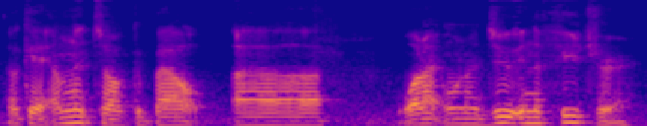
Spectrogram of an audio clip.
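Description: This vlogger, a Japanese man in his twenties with a Japanese accent, sounds animated despite being groggy from just waking up. His voice is on the low side, at a moderate pace, and slight background noise can be heard. He chats casually to the desk camera in his small bedroom, self-deprecating and restarting phrases.

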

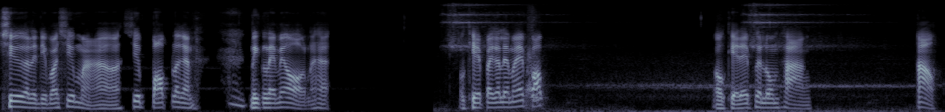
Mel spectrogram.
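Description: A man's voice: medium pitch, sharp tone. A man hosting a let's play of a horror game, reacting chattily and reading the in-game text aloud. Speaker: gaming channel host.

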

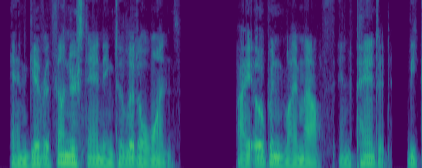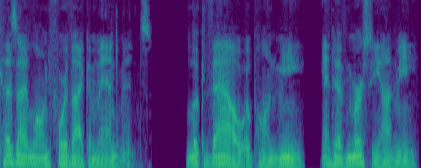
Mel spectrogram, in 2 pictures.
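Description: A man reading the Psalms aloud in a measured, solemn, verse-by-verse delivery. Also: fairly low pitch, a little mellow, no echo. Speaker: scripture reader.

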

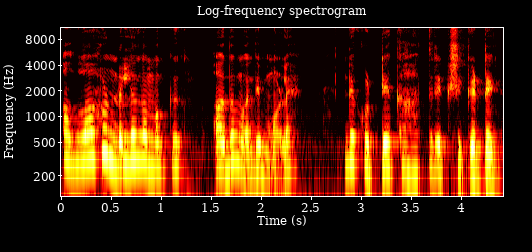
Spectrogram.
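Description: A woman voicing a grieving, devout older mother who speaks softly and pleads through tears. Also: brisk, husky. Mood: praying. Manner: pleading, high and soft, tearful tone.

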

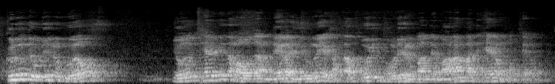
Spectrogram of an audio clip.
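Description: Quick and animated, a middle-aged man speaks to parents in an informal, emphatic lecture, regularly asking rhetorical questions. His voice is on the high side and a little mellow. He uses a handheld mic in a small classroom, recorded by a distant camera that picks up the room's echo and background noise.

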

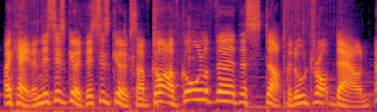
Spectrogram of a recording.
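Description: A man's voice: high-pitched, sing-song, fast, fairly bright tone, faint music behind. A man giving chatty, casual game commentary, laughing often and restarting his sentences. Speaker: game channel host.

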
